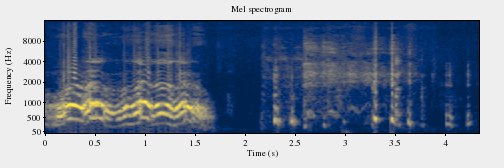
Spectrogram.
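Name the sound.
dog howling and whining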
